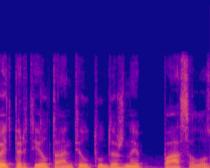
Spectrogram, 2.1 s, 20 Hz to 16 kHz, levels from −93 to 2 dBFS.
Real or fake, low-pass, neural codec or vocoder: real; 10.8 kHz; none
